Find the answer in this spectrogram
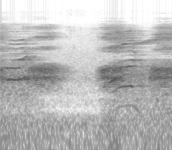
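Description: Crows cawing: two harsh calls, one just after the start and another about a second and a half in, over steady low street noise.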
